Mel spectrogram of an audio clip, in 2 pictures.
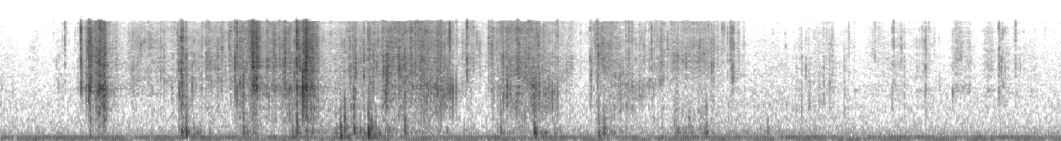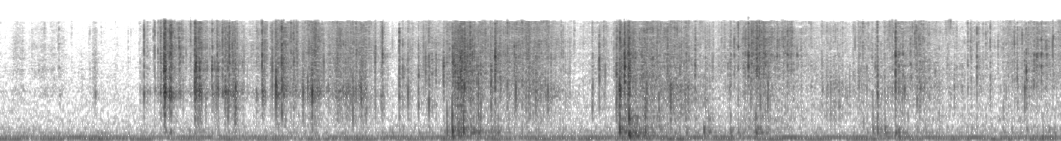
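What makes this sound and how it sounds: A bare hand squeezes and crushes a palm-sized bundle of hollow white dry soap rolls held in one hand, breaking them with the fingers into flakes that fall onto a rubber mat. Dry, bright crackling and crunching comes in bursts over a faint steady low hum, quieting to soft rustling in the middle before loud crunching resumes.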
